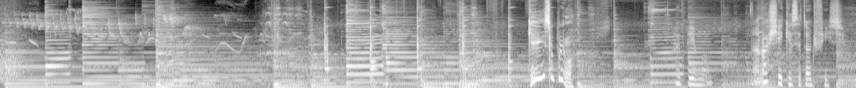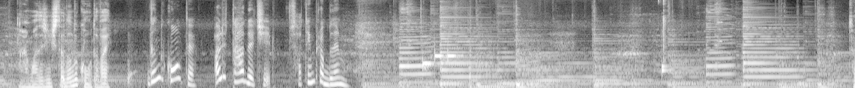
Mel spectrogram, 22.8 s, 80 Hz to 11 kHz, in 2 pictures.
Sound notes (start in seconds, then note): 4.3 hammering; 17.0 notification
